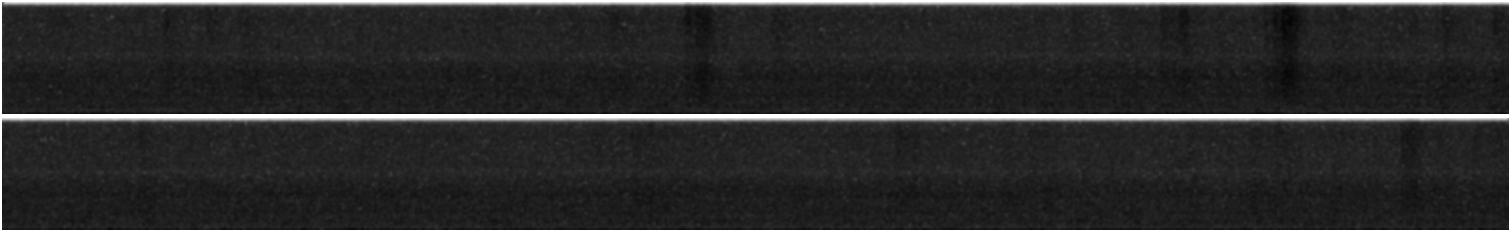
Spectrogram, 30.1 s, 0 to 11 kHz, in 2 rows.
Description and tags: Computer data center
Sound of computers in a data center.
Recorded with a Zoom H4N, edited with Audacity under Ubuntu Debian Gnu Linux.
computer, fan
